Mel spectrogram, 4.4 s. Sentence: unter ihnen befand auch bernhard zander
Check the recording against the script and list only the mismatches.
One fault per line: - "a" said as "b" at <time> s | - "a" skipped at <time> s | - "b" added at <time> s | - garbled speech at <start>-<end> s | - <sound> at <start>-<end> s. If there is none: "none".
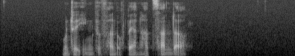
none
